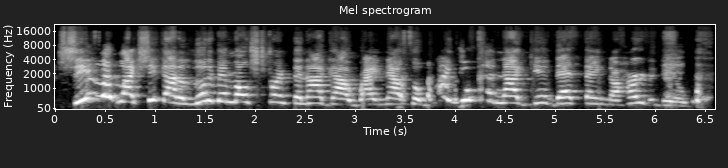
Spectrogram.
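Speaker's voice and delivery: high, half-laughing complaint; whining complaint to God. Retold or imitated. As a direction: plead with God, half joking. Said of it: "I think about".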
